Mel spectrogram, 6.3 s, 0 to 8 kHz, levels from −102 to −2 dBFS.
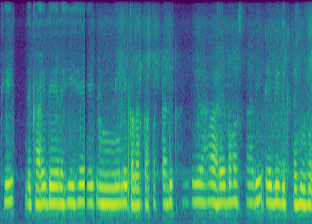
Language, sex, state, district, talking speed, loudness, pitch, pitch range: Hindi, female, Uttar Pradesh, Jalaun, 180 wpm, -16 LUFS, 190 Hz, 180-195 Hz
